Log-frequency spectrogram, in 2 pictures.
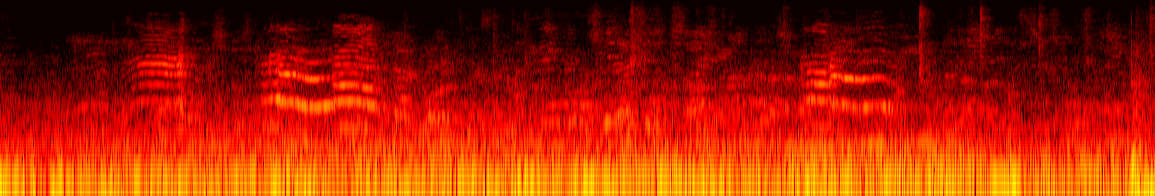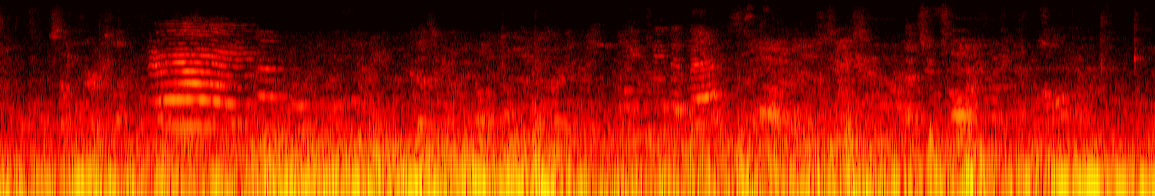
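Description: A crowd of adult passengers chatters and exclaims nearby.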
